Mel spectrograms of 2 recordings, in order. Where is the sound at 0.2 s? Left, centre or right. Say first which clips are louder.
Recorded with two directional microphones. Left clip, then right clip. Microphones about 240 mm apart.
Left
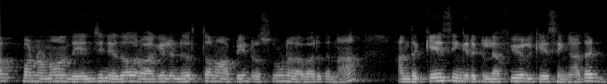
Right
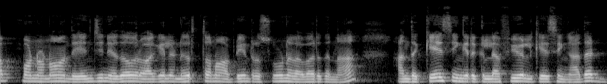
Right 11 dB; right.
